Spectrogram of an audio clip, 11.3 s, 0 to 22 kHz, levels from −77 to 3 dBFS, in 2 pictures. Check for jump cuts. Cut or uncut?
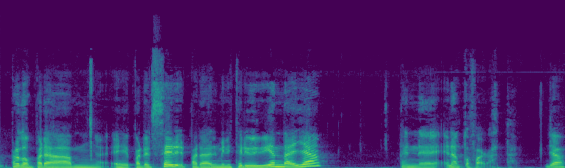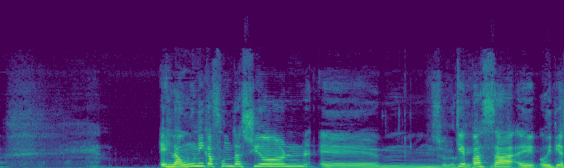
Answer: uncut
